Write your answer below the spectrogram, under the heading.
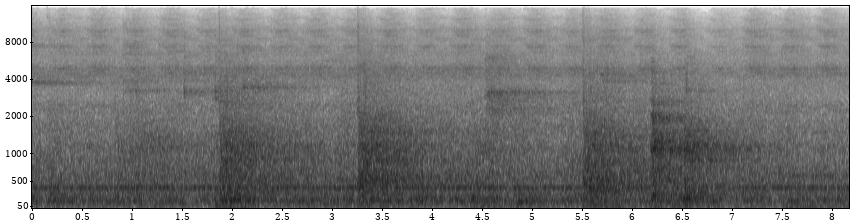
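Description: Squash ball smacked back and forth during a rally: about four sharp hits off racquets and walls, echoing in the enclosed court. Short high squeaks, likely shoes on the hardwood floor, come between them.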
